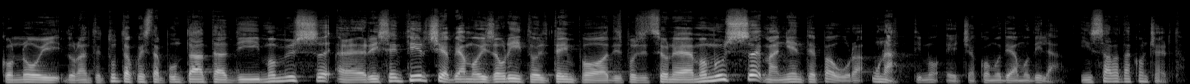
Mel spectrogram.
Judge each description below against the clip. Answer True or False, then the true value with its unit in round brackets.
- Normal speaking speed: True (160 wpm)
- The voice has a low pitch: True (115 Hz)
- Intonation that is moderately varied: True (4.1 semitones)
